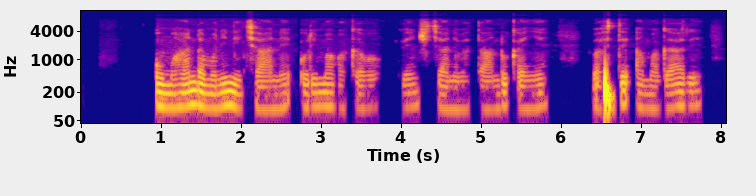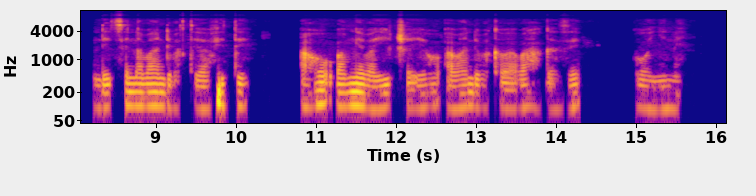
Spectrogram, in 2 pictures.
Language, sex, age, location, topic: Kinyarwanda, male, 18-24, Kigali, government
